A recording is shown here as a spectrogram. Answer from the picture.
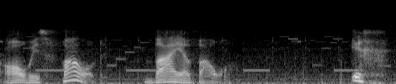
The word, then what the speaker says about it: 'IH: and our word is ich, spelled apostrophe capital I capital H, ich, beautiful. This letter is pronounced as a glottal stop. It's a brief catch.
